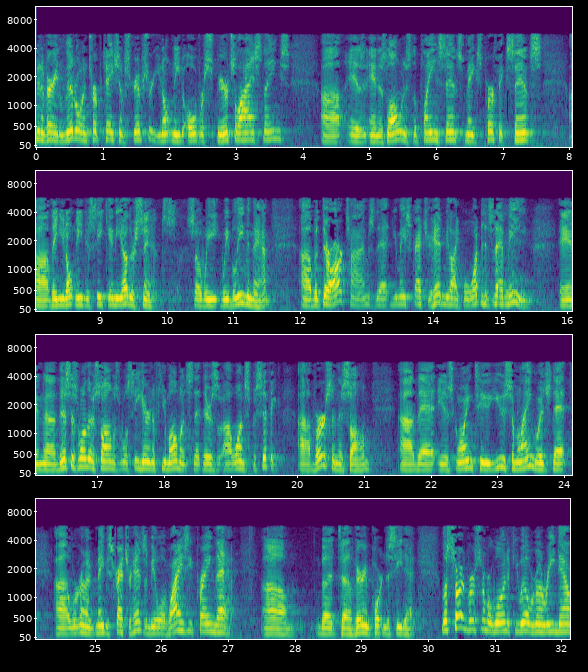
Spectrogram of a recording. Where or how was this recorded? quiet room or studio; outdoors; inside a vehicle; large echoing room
large echoing room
